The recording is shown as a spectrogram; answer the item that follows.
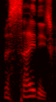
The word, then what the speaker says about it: Mercedes: But Mercedes, is it Mercedes? Yeah, it's Mercedes College, and that's how they pronounce it.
